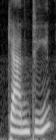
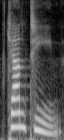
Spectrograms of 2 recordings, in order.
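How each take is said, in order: First: The middle consonant is a D sound. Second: The middle consonant is a T sound. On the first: The speaker calls it wrong. "some people use d instead of t... It's not canteen" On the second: The speaker calls it right. "it's canteen. T, t sound comes over here"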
